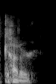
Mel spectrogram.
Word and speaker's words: Qatar: uh what is it i say it wrong i think it's cutter i think it's pronounced q-u-a-t-a-r he was on the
